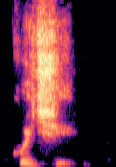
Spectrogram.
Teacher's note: is not always a true she or sh sound it's actually between the c h and s h · But what is often recorded as a she, in many places is not always a true she or sh sound. It's actually between a ch, ch, and a sh, she. So it's quichi, like a mixture of the two.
